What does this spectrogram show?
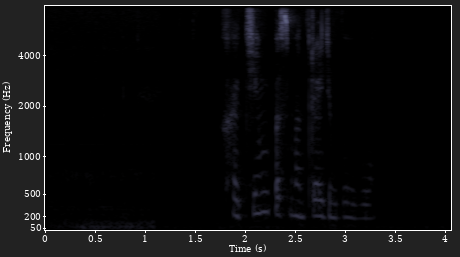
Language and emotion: Russian, neutral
